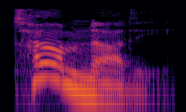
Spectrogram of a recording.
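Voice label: "tomnoddy", British English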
